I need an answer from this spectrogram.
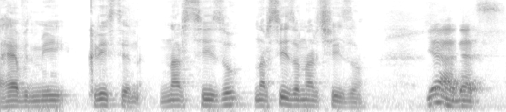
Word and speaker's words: Narciso: Narciso. Yeah, that's how you want to pronounce it.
